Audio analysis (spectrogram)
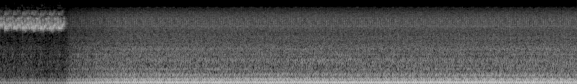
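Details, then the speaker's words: Nissan Silvia PS13, dead battery, sat about 10 weeks on a boat and about a month at home, jump-started with an eBay battery jumper pack: short electronic chirp, then engine catches into a smooth, even idle with no knocks or misses. "so as you can hear it's running now this car has been sat he was on a boat for however many weeks 10 weeks"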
